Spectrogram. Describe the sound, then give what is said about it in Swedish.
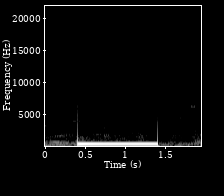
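Ringback tone of an outgoing telephone call: a single steady, pure mid-pitched tone lasting about one second, clear and alone against near silence. “vi testar också att ringa Sami Haikala”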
